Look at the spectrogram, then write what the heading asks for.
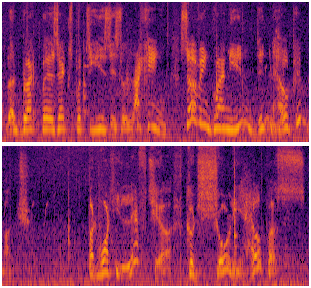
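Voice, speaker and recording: A man's voice: extremely high pitch, huge pitch swings, slow pace, noisy background, full character voice. A man voicing a shrewd old spirit guide with a theatrical, knowing manner in a video game cutscene. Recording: voice under loud game music.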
